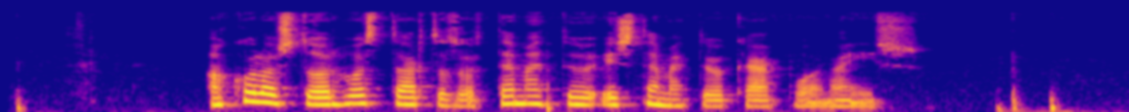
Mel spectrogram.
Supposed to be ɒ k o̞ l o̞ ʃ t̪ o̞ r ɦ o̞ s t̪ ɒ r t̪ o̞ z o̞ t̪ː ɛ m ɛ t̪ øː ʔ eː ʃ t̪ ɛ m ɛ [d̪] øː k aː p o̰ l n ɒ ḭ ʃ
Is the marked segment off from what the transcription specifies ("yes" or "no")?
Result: yes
